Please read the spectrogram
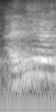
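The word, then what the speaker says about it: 밭이랑: 음마가 일어나요 안 일어나요 어떻게 발음해요 반니랑이라고 하지 이걸 바치랑 이이라고 발음 안 해요 내 말 이해하겠어요 그래서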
